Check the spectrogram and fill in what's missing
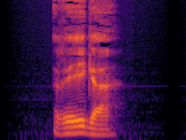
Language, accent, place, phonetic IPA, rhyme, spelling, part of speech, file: German, Germany, Berlin, [ˈʁeːɡɐ], -eːɡɐ, reger, adjective, De-reger.ogg
- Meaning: 1. comparative degree of rege 2. inflection of rege: strong/mixed nominative masculine singular 3. inflection of rege: strong genitive/dative feminine singular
